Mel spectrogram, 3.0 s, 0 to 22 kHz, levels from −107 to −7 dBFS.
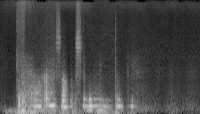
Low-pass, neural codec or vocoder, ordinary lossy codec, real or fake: none; codec, 44.1 kHz, 0.9 kbps, DAC; none; fake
